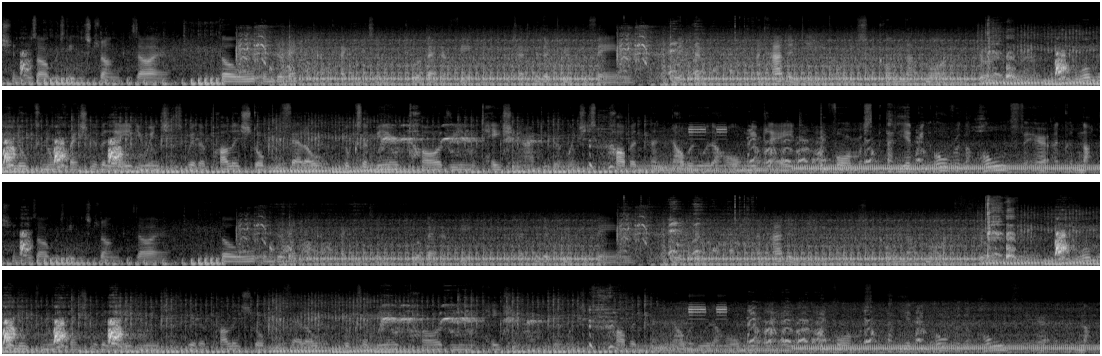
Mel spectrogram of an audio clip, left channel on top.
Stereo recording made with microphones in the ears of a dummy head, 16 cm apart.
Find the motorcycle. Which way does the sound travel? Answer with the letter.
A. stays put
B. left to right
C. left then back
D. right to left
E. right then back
B.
